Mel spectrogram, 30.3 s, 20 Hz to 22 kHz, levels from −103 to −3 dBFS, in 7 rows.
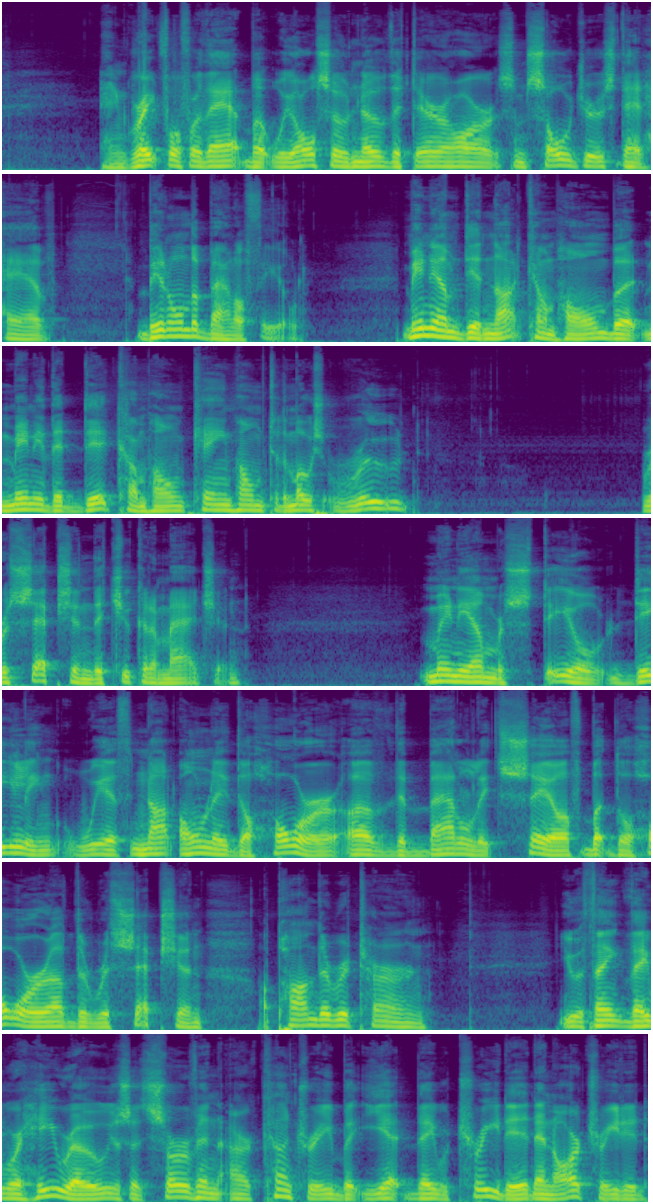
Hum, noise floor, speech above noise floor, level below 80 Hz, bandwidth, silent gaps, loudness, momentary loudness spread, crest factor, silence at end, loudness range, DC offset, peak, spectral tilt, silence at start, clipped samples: none; -58 dBFS; 43 dB; -38 dBFS; 16.5 kHz; none; -16 LUFS; 8 LU; 16 dB; 0 s; 5 LU; under 0.1%; 0 dBFS; -6.5 dB/octave; 0.65 s; under 0.1%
